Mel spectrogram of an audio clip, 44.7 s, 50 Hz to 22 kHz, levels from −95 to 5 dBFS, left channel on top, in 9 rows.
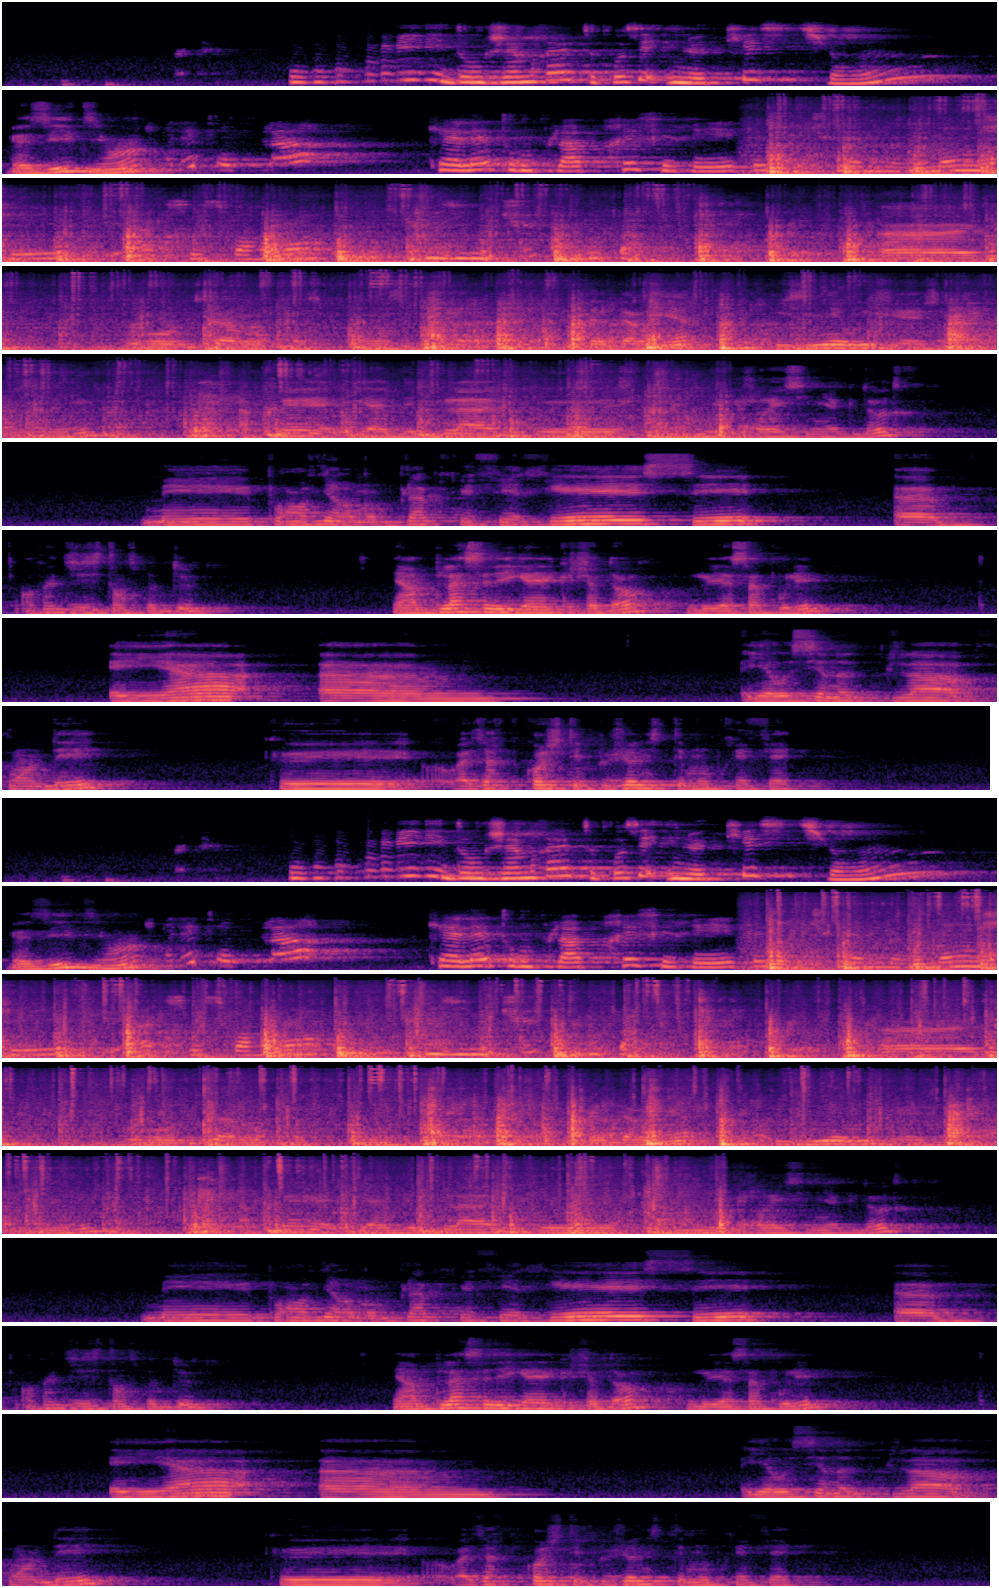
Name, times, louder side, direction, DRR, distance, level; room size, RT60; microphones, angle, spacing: voice 1, 1.4-4.7 5.9-6.6 7.1-11.6 12.0-13.2 35.8-36.0, equal, 20° right, 1.9 m, -30 dB
voice 2, 5.0-5.8 14.3-14.9 15.4-18.5 18.8-20.4 21.1-24.4 25.6-28.7 29.3-30.9 31.8-34.0 35.4-36.1 36.4-37.4 38.5-40.4 41.2-43.7, left 1 dB, 55° left, 1.5 m, -32 dB
sound 1, 8.7-23.5, right 1 dB, 45° right, 2.4 m, -28 dB
28.0 x 18.0 x 9.5 m
head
